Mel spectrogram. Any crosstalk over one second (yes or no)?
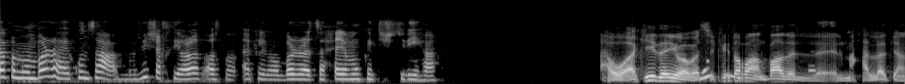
yes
